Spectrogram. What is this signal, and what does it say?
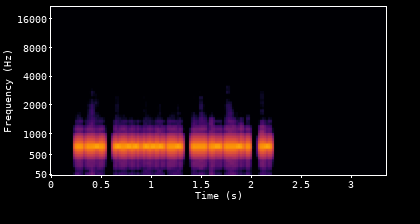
Morse code, heard as a keyed tone, about 67 wpm, 700 Hz. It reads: IF YOU HAVE A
